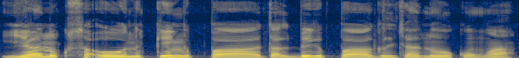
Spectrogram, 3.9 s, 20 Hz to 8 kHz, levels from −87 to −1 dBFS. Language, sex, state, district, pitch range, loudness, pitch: Garo, male, Meghalaya, West Garo Hills, 125-175 Hz, -15 LUFS, 140 Hz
